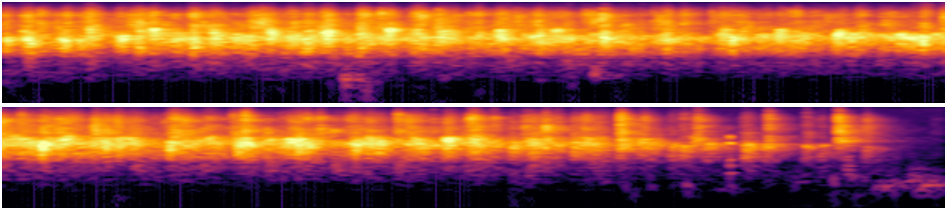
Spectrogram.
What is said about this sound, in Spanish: Pues venga, todo, todo tuyo con este aplauso.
